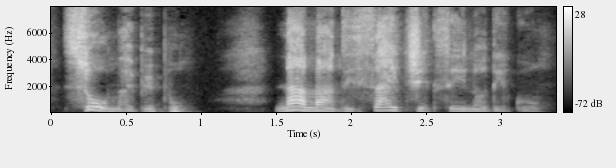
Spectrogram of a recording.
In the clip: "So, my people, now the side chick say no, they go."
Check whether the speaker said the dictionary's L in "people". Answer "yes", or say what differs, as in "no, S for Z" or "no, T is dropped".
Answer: no, N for L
